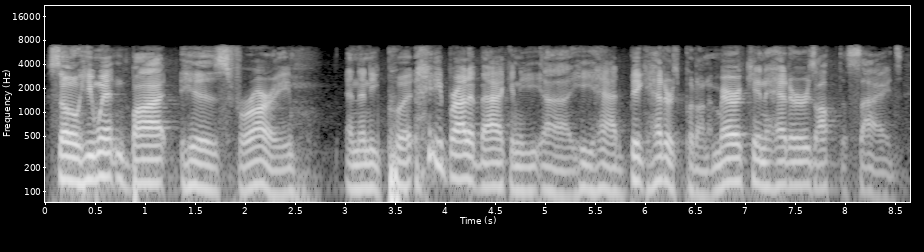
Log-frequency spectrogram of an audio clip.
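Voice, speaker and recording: A middle-aged man spinning stories on a podcast, easygoing and full of swearing and "you know"s. His voice sits fairly low. The audio is a bit dull and lo-fi. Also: normal speed. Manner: laid-back, profane, filler-heavy. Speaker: podcast interviewee. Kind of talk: casual storytelling chat.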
